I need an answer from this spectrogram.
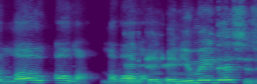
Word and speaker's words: Loyola: was following them around lo ola of illinois it's not loyola it's lola i call it lo ola almost like the uh y is silent so you go low hola and you made this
